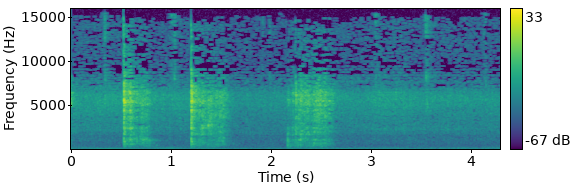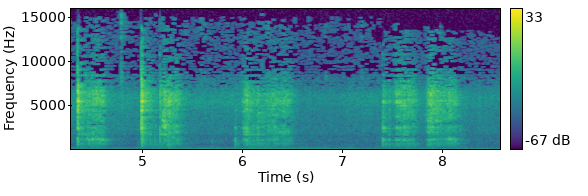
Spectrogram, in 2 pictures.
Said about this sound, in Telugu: వేసుకొని బాగా కలుపుకొని ఒక 5 మినిట్స్ మీడియం ఫ్లేమ్లో ఉంచుకుందాం.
